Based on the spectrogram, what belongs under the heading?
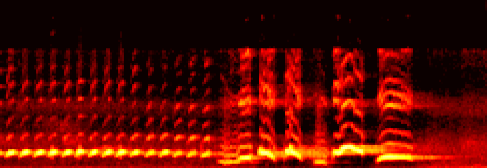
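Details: Afternoon song of a White-rumped shama. A rapid run of even repeated notes gives way to loud, varied whistled phrases that swoop up and down, then a quiet low murmur at the end.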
